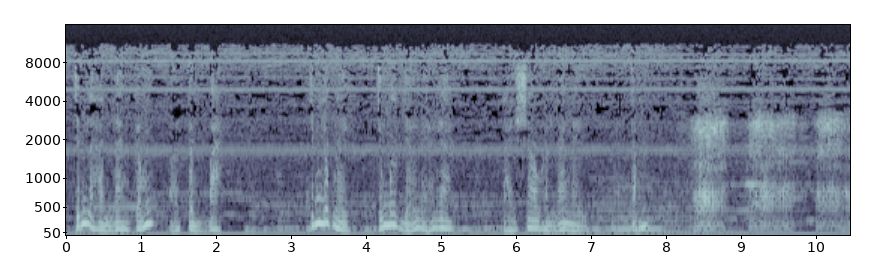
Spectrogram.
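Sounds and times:
speech: 0:00.1 - 0:02.2, 0:03.2 - 0:08.8
giant three-headed monster dog growling deeply: 0:08.3 - 0:10.4.

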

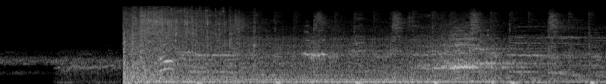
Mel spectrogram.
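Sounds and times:
Lada Niva car engine roaring in a chase: 0:01.2 - 0:06.0
car tyres skidding in a chase: 0:01.2 - 0:06.0.

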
